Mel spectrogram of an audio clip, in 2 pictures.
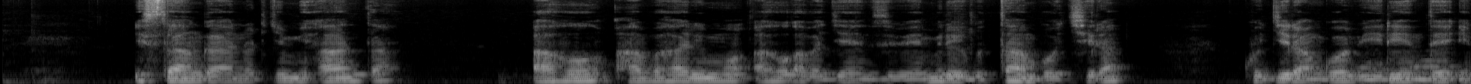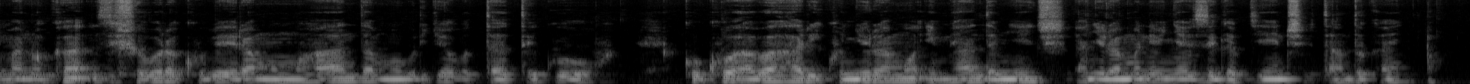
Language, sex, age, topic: Kinyarwanda, male, 18-24, government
